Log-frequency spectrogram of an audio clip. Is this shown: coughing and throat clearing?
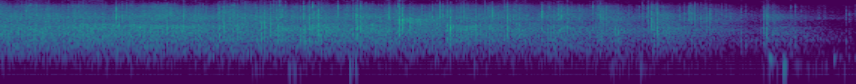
no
